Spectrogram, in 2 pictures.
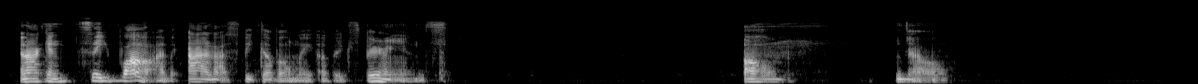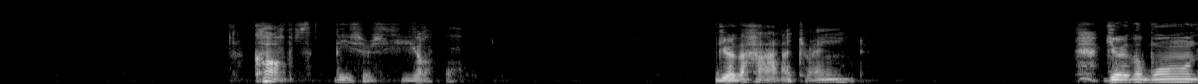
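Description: An elderly woman speaks calmly and close up, with long pauses.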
